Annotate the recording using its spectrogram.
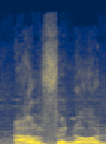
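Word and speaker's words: Alphinaud: Amusing considering Sid just called him Alfinod. Which is a combination of what the rest of us used to call him by and his actual pronunciation being Alfino.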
